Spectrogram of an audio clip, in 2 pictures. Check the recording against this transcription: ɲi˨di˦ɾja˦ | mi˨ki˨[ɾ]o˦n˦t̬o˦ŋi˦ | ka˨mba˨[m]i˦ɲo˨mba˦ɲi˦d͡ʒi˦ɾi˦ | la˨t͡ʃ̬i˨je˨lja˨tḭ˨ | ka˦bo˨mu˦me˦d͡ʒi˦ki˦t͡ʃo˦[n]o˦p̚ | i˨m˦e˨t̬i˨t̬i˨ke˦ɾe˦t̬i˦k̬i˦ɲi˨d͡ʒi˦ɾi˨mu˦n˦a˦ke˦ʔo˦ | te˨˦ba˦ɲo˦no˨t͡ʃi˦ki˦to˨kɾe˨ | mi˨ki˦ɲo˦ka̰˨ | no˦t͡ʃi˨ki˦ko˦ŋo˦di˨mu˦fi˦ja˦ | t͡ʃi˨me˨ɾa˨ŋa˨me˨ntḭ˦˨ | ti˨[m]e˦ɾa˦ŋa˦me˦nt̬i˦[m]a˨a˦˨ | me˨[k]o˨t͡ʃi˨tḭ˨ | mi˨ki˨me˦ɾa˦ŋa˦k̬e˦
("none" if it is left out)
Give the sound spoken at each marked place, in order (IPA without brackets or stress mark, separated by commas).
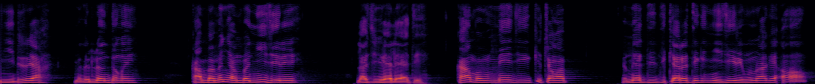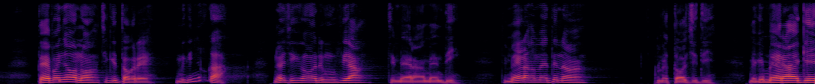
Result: l, m, ŋ, m, n, t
